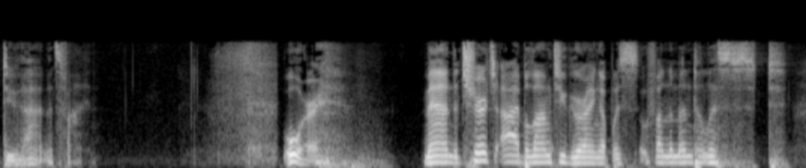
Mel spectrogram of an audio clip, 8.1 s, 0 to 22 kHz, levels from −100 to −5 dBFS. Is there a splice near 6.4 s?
yes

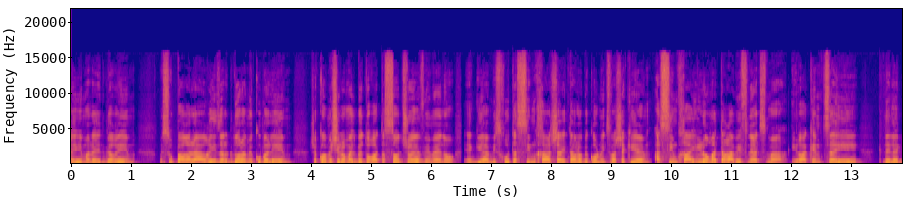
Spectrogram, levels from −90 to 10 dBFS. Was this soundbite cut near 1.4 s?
no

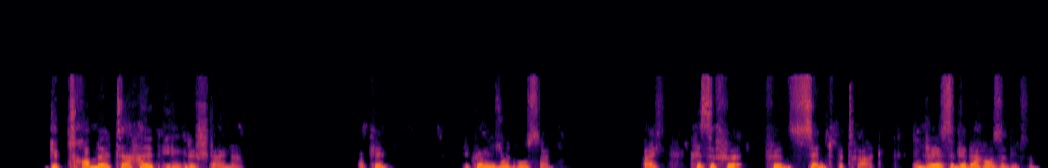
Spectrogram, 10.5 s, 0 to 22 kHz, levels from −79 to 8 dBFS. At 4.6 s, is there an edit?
no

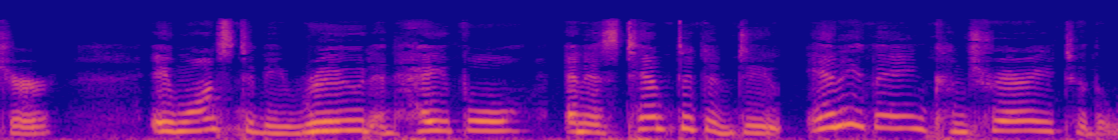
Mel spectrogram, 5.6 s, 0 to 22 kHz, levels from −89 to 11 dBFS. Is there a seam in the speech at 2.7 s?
yes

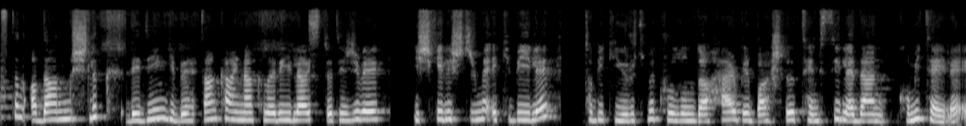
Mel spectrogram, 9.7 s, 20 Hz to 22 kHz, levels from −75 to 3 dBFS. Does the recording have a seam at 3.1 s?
yes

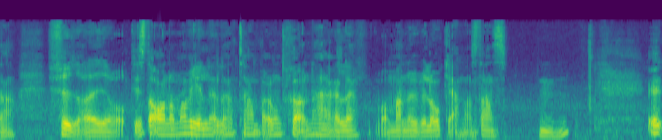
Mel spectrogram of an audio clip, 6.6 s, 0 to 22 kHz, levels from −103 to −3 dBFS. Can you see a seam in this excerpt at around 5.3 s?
no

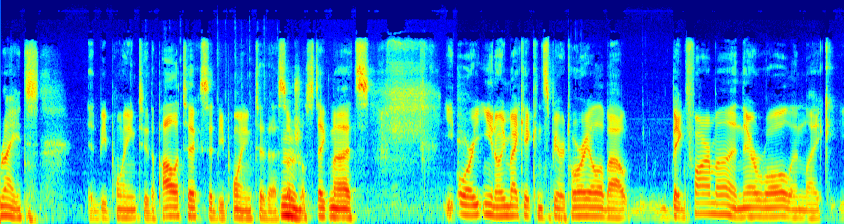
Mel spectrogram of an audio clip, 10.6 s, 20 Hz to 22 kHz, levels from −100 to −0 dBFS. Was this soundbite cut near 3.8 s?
no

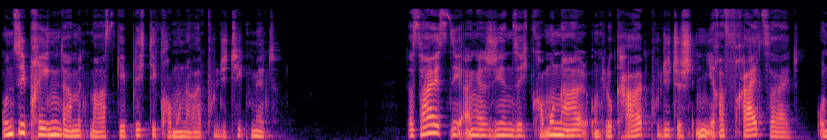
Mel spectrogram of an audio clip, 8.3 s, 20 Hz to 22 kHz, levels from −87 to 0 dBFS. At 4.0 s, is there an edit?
yes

